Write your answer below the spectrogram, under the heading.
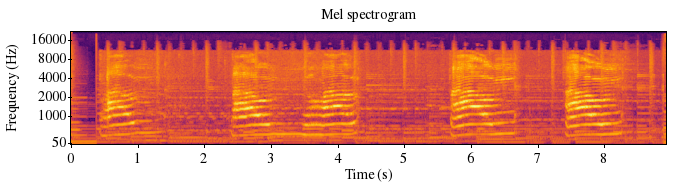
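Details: Neutered male domestic cat wandering alone gives long, drawn-out yowls like a cat in heat, over soft background music; it may mean boredom, a wish to play or a bid for attention.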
